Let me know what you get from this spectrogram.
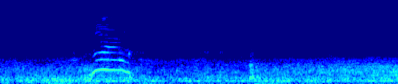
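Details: A young female black rescued stray cat, Chibikuro, once wary and now very affectionate, living in a warehouse: one clear meow about half a second long, rising slightly then falling, over a steady low hum and quiet background.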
